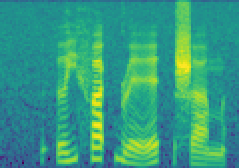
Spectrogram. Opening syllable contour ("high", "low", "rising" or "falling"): rising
